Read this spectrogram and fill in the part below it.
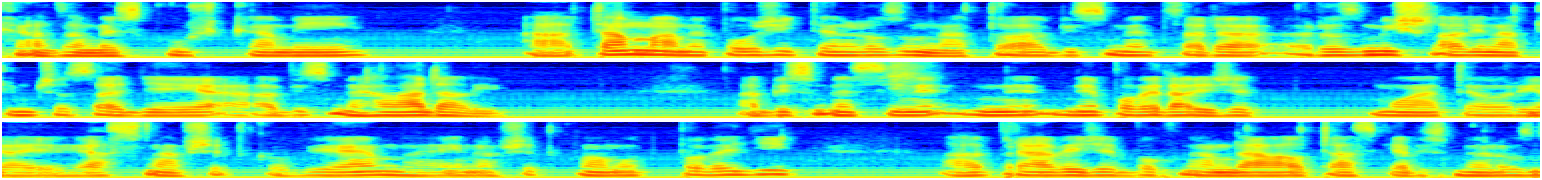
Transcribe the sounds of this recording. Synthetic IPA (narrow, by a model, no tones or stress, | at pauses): xa̰ːd͡zamɛskuːʃkami | ʔa̰t̪amːaːmɛpɔuʒic̚t̪ɛnɾɔzumnat̪ɔabizmɛt̪ɛd̪aɾɔzmiːʃlalinat̪ːiːmt͡ʃɔsaɟɛjɛʔaʔabiz̥mɛɦlad̪ali | a̰bizmɛsiɛɲɛɲɛpɔʋɛd̪aliʒɛ | mɔjat̪ɛɔːɾiajɛ̰jasnaːfʃɛt̪kɔʋɪɛmɦɛ̰jnafʃɛt̪kɔmaːmɔt̪̚pɔʋɛɟi | alɛpɾaːʋɛʒɛbɔɣnaːmd̪aːʋaɔt̪aːskiabizmɛɾɔz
